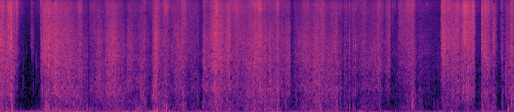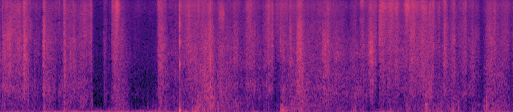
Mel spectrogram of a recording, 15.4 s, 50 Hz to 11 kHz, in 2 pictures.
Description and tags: knytnävar i snö 1
Some beating with my hands in snow. Recorded with Zoom H4.
beat, hands, snow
